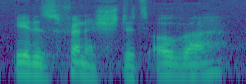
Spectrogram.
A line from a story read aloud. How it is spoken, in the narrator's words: the crowd said in their voices, whispering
